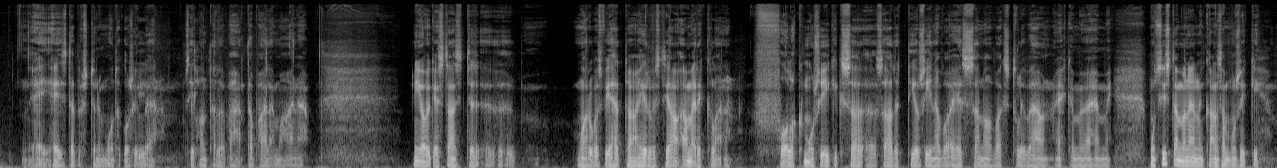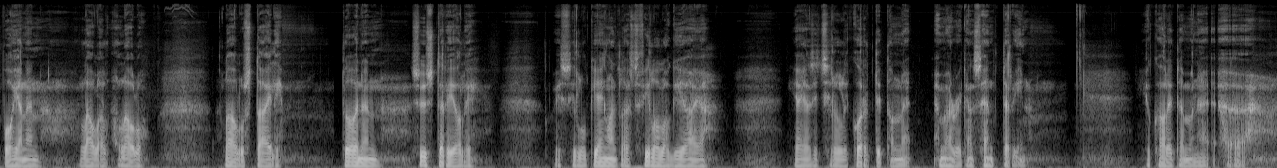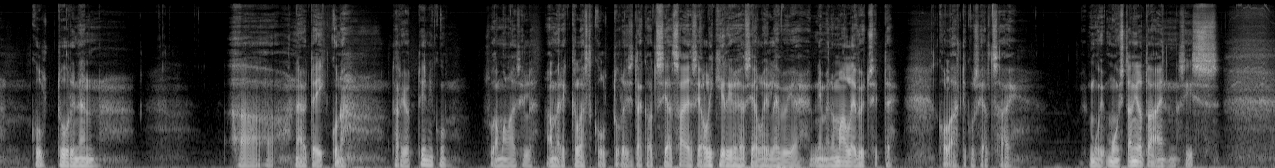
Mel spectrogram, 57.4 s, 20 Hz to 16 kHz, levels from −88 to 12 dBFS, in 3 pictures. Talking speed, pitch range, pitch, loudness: 90 wpm, 75-80 Hz, 75 Hz, -20 LUFS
